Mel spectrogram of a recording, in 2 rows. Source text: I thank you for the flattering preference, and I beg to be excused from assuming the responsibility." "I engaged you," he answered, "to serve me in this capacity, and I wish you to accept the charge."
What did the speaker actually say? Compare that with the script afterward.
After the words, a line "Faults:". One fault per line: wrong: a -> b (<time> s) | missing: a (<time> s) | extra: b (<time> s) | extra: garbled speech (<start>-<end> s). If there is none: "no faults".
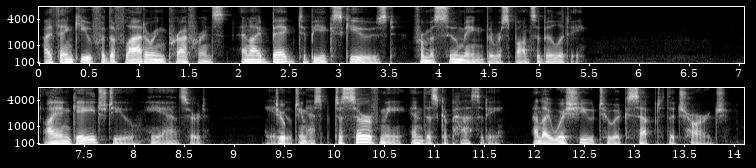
I thank you for the flattering preference, and I beg to be excused from assuming the responsibility." "I engaged you," he answered, [garbled] "to serve me in this capacity, and I wish you to accept the charge."
Faults:
extra: garbled speech (9.3-10.0 s)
